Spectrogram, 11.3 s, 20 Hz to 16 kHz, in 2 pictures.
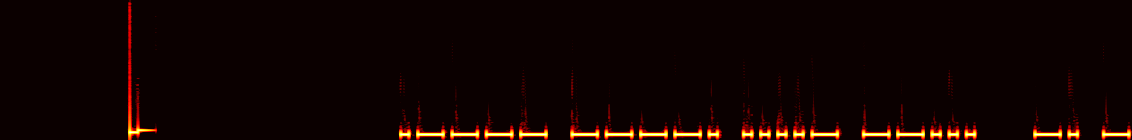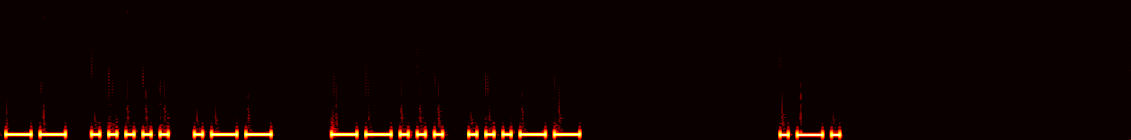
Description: Morse code, heard as a keyed tone, about 28 wpm, 700 Hz. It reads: 1947 NO5W 73 R
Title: Worked All Europe DX Contest - QTC Exchange - 28wpm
